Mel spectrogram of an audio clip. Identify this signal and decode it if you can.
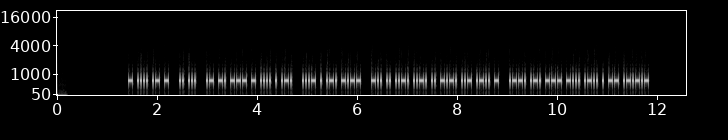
Morse code, heard as a keyed tone, about 37 wpm, 700 Hz. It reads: THAT IS ANOTHER VERY DIFFICULT PROBLEM.
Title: Sentences from Top 1000 Words - Review Part 2 - 40wpm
